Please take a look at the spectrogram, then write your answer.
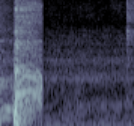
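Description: A single short, sharp cough from someone getting over a head cold bursts out alone, followed by quiet and a faint breath.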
